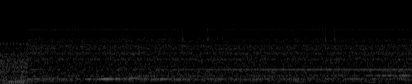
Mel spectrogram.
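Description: Near silence: faint room tone with a light hiss and a thin, steady high whine.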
